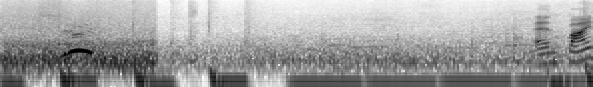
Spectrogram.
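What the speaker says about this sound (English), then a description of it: "Finally, we arrive at the beach." Ocean surf washes at a beach in Mexico as a broad, steady hiss, with people talking and exclaiming over it.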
